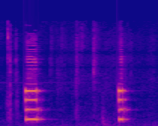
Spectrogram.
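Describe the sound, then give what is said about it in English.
Two short, loud electronic beeps from an attention experiment sound about a second apart, each a buzzy tone, with faint scattered blips and clicks in the quiet between them. “Like the beeps in this experiment, these sounds interfere with our attention, even though most of the time we are able to ignore them.”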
